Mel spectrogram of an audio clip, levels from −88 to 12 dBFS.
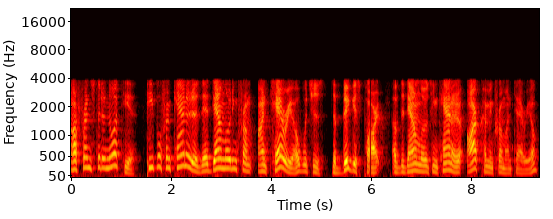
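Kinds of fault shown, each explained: Packet loss on an ADPCM call: at 5.97 s a gap of about 30 ms drops out, a hard-edged hole filled with silence, roughly three packets' worth. The trouble continues past it: the decoder's predictor and step size no longer match the sender's, so as the speech comes back on "of the downloads in" it arrives with a bit of distortion, settling by about 6.06 s. The 32 kbit/s G.726 underneath only adds light coding grit.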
